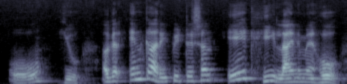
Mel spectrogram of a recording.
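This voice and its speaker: A male teacher explaining a lesson patiently, often checking that students follow and reading definitions out slowly and deliberately. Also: on the high side, a little mellow, muffled recording. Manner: patient, repeats checks for understanding. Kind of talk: classroom-style lesson explanation.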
